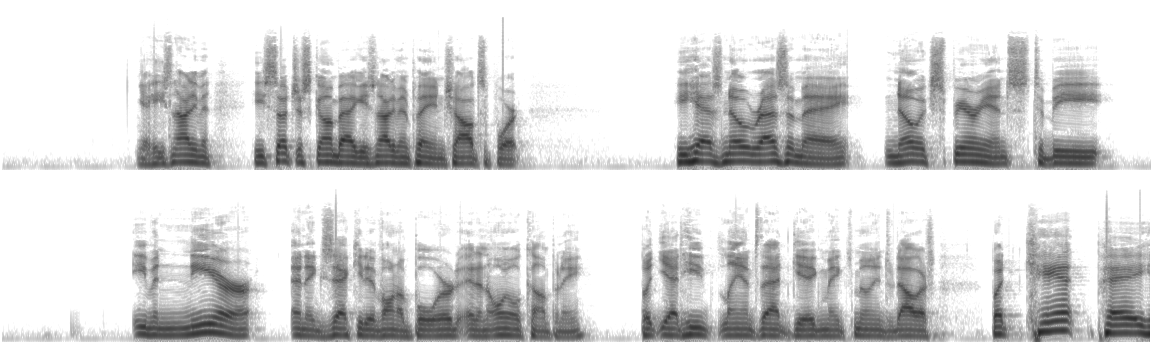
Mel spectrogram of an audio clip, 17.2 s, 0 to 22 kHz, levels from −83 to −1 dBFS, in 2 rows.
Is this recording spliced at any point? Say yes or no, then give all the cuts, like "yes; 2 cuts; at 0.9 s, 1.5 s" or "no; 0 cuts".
no; 0 cuts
